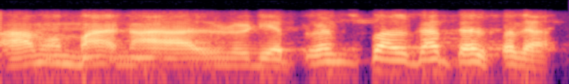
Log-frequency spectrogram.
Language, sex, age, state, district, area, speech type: Tamil, male, 60+, Tamil Nadu, Krishnagiri, rural, conversation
